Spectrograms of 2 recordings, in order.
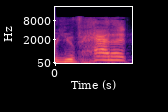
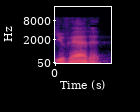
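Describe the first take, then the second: First: Loud, high, punchy verdict; mock threat. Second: Low-pitched, offhand brush-off; understated retort. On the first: Preacher imagining Jesus dismissing the rebel armies, loud mock threat. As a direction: shout it as a comic final warning. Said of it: "Probably just something like". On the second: Retold or imitated. Girl refusing boyfriend's final kiss, understated retort. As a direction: drop it dryly, without raising the voice. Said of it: "And she said".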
